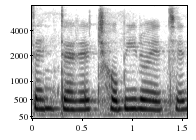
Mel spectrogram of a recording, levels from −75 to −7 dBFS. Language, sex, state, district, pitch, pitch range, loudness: Bengali, female, West Bengal, Kolkata, 245 Hz, 235-255 Hz, -14 LUFS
